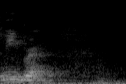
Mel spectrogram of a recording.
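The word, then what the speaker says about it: libre: French or Spanish word which in English we could pronounce as Libra uh to make it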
